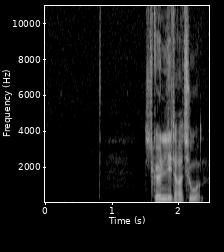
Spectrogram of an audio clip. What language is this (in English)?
Danish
